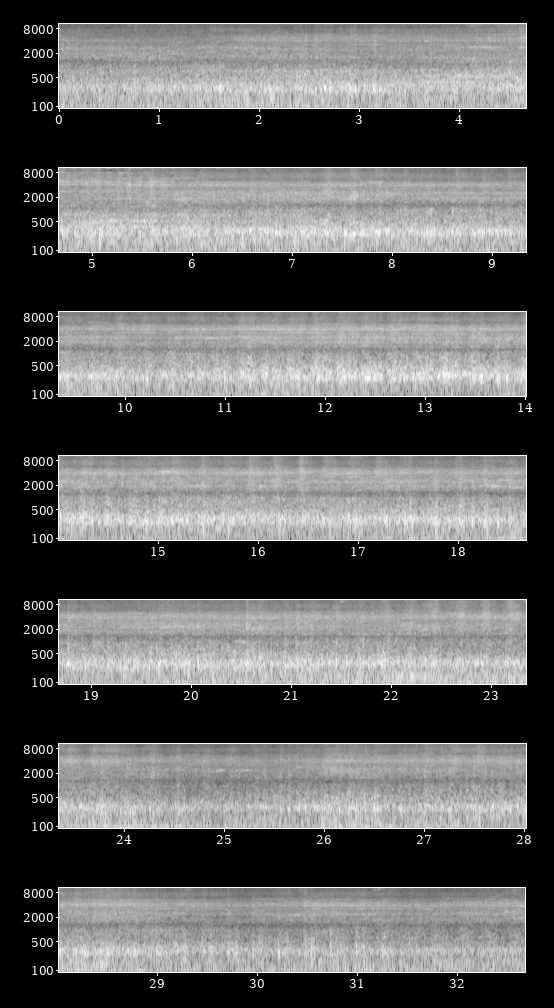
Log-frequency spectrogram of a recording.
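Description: Freight train cars, covered hoppers and tank cars, rolling past close by with a steady low rumble of steel wheels on rail and a run of rapid wheel clicks in the middle.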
